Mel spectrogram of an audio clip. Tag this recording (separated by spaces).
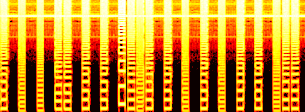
lsdj sounds little kitchen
